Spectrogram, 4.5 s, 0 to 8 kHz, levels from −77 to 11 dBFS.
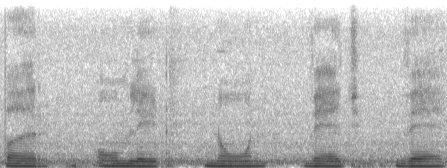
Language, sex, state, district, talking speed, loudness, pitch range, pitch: Hindi, male, Haryana, Rohtak, 65 wpm, -17 LUFS, 115-120 Hz, 115 Hz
